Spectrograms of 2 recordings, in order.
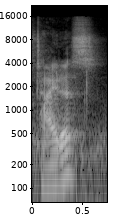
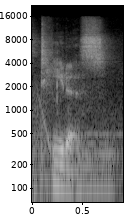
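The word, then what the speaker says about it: Tidus: say his name so I always thought it was Titus cuz that sounds like a name although like a final fantasy name and apparently it's tedious and it wasn't as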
